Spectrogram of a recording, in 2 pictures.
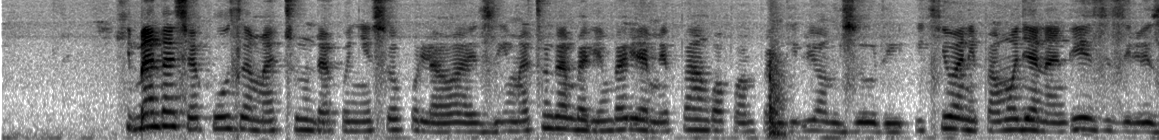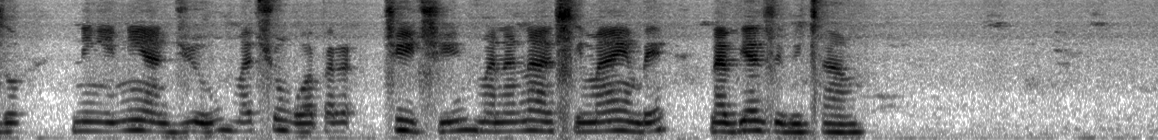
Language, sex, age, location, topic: Swahili, female, 25-35, Mombasa, finance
